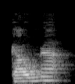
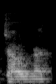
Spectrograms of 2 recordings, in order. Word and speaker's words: Chauna: Cauna cavaria, tampoco es mía la foto. Cauna cavaria. No Chauna chavarría.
